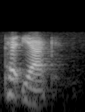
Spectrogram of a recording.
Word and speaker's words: Petyak: It is pronounced just like it reads, Petyak.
